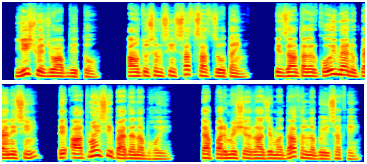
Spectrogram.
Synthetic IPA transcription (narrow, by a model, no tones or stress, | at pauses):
jiːsʊed͡ʒɐʋaːb̚d̪ɪt̪ːo | ɐũt̪ʊsənsĩsɐt͡ssɐtzoːt̪ãːĩ | kid͡zãːt̪ɐɡəɾkoːimɛ̃ːnũpɛːñisĩ | t̪eʔaːt̪mãisipɛːd̪anɐbʱoːe | t̪ɛpɐɾmeːsʋəɾːaːd͡ʒjemãd̪aːkʰəlnɐbʱoːisɐkʰeː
